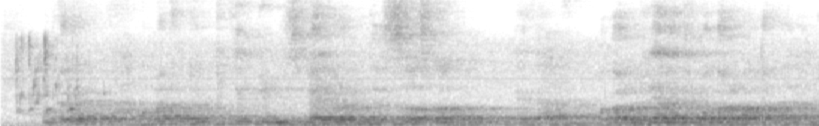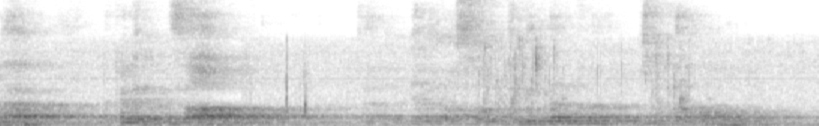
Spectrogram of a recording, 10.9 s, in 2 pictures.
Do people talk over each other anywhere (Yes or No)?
No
